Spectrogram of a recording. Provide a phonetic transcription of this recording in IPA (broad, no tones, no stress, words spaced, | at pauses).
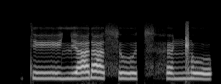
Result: teːlʲa ɾasʊːt͡s hɜŋ͡ǁo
